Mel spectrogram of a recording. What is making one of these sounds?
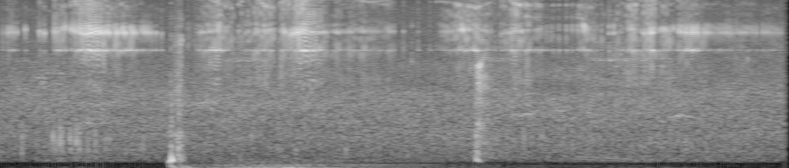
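A fishing reel winds with a soft whirring.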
